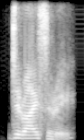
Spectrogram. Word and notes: derisory: Indian

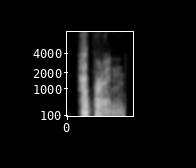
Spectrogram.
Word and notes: heparin: British English

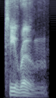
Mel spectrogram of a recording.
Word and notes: tearoom: British English

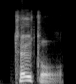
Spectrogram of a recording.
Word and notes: total: British English

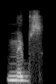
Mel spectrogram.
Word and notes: nibs: Indian

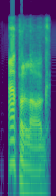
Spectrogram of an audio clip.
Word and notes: apologue: British English

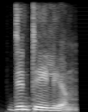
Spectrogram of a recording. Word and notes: dentalium: Indian

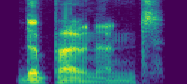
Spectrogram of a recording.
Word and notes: deponent: British English

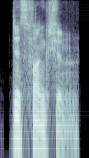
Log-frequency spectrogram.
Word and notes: dysfunction: British English

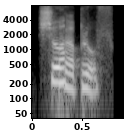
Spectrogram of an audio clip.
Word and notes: Showerproof: Indian

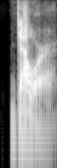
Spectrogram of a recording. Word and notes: dower: American English

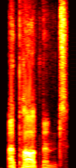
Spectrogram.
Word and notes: apartment: British English

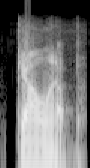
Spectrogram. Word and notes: gallop: American English

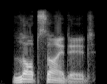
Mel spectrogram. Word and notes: lopsided: British English

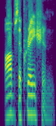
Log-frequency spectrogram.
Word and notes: obsecration: American English

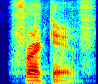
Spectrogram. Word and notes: furtive: American English

